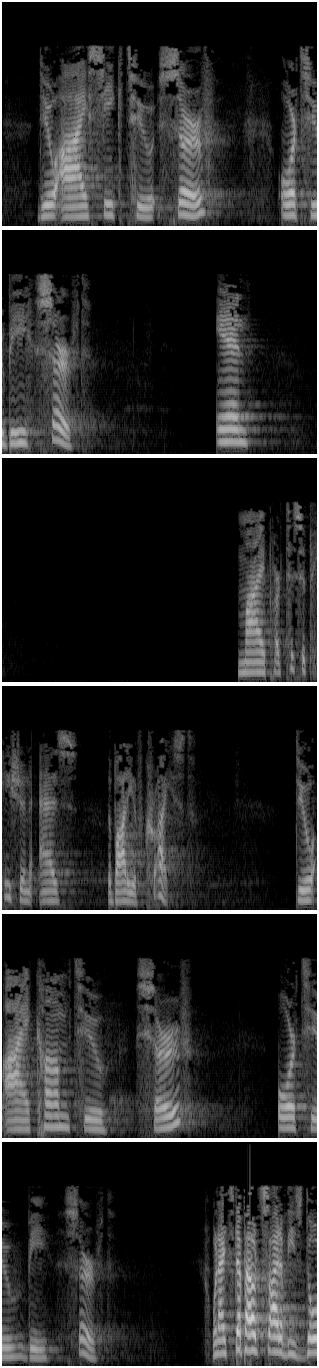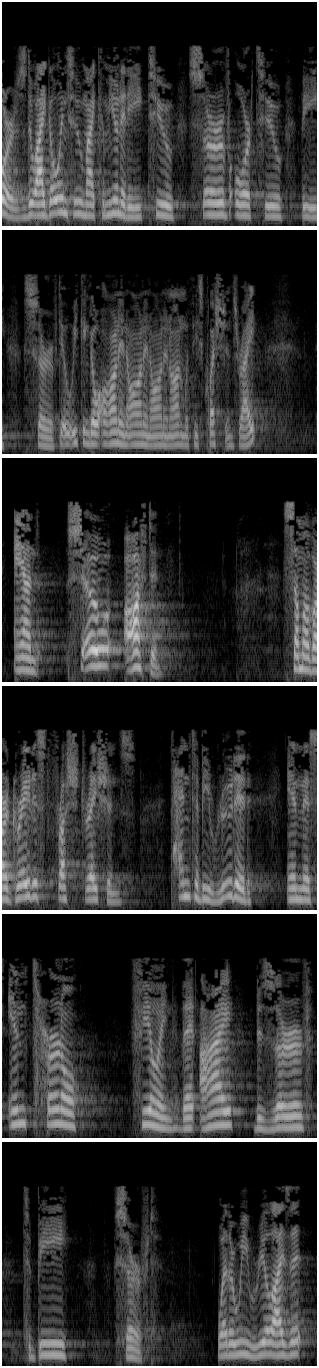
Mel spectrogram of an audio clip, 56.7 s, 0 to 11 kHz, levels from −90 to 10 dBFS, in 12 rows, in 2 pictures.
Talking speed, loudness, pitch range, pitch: 90 wpm, -24 LUFS, 145-185 Hz, 165 Hz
